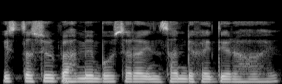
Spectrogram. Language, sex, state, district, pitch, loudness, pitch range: Hindi, male, Arunachal Pradesh, Longding, 130 Hz, -15 LUFS, 125-140 Hz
